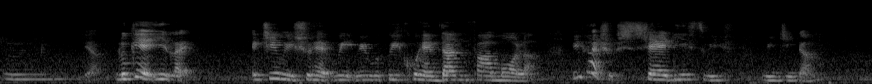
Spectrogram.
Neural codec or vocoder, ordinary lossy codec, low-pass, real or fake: none; none; none; real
